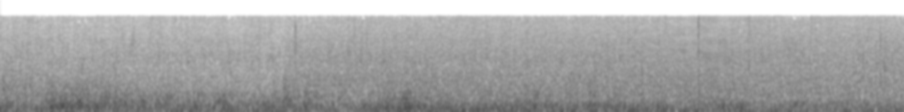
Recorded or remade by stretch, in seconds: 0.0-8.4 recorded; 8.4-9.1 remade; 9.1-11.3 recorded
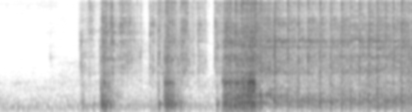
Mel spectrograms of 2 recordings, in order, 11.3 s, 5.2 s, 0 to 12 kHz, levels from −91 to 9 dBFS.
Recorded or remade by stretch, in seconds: 0.0-1.9 remade; 1.9-2.7 recorded; 2.7-5.2 remade

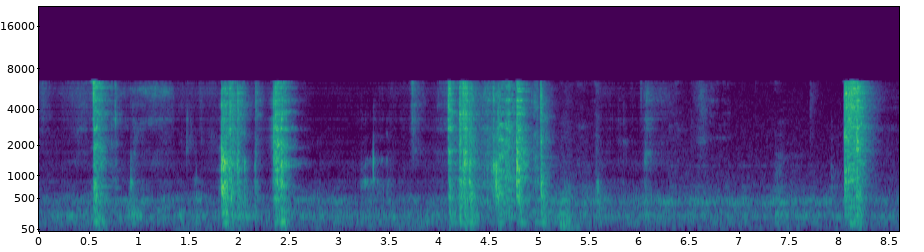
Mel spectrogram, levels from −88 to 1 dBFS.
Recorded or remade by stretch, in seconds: 0.0-4.6 remade; 4.6-5.6 recorded; 5.6-6.3 remade; 6.3-8.6 recorded

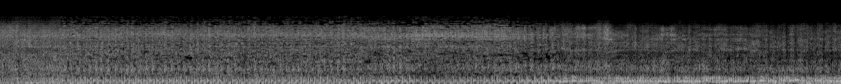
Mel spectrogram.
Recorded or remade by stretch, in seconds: 0.0-0.6 remade; 0.6-5.6 recorded; 5.6-8.4 remade

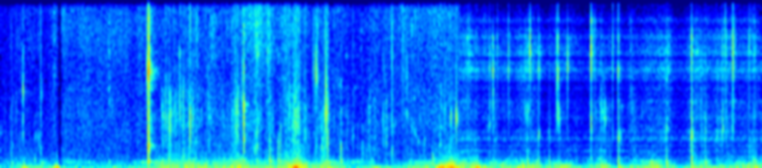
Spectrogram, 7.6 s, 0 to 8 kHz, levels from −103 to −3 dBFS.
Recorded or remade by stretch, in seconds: 0.0-4.6 recorded; 4.6-7.6 remade

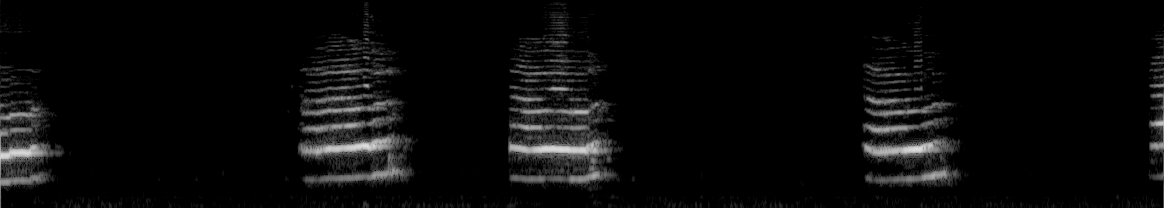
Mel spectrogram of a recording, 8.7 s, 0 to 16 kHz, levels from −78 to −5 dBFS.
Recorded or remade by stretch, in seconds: 0.0-0.9 remade; 0.9-3.1 recorded; 3.1-6.2 remade; 6.2-7.4 recorded; 7.4-8.7 remade

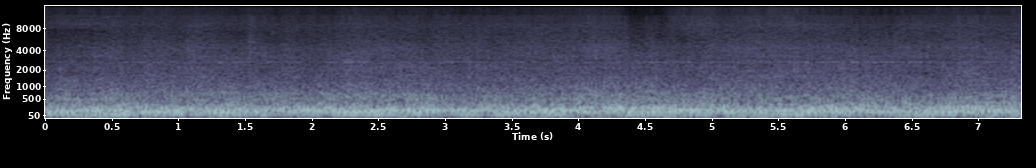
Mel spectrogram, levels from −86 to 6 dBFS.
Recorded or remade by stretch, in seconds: 0.0-7.3 remade

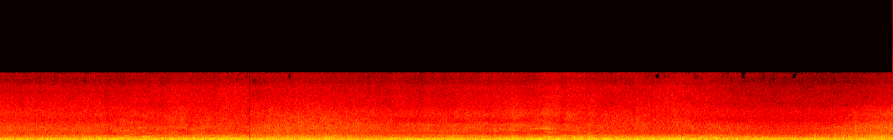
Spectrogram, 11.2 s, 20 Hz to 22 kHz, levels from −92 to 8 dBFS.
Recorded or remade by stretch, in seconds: 0.0-1.3 recorded; 1.3-2.7 remade; 2.7-4.9 recorded; 4.9-7.6 remade; 7.6-11.2 recorded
